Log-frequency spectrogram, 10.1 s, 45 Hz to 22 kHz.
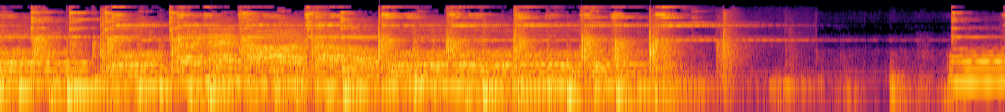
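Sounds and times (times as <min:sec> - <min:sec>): drumming: 0:00.0 - 0:08.1
struck metal percussion ringing: 0:00.0 - 0:10.0
person singing: 0:09.5 - 0:10.0.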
